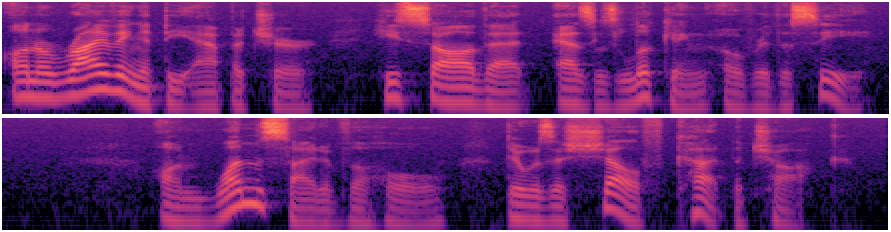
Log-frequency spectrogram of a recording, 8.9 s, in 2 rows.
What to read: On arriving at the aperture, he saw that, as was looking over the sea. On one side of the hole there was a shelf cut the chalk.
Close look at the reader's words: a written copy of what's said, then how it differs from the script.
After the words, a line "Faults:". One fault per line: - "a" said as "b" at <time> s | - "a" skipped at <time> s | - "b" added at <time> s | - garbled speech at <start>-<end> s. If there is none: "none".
On arriving at the aperture, he saw that, as was looking over the sea. On one side of the hole there was a shelf cut the chalk.
Faults:
none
